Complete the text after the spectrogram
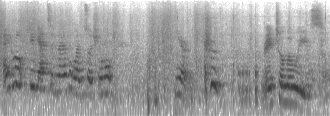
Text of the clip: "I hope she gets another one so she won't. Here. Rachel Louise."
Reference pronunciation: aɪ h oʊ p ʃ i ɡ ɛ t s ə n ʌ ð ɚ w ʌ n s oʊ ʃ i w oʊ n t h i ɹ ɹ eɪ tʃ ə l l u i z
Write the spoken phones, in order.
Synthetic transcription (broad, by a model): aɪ h oʊ p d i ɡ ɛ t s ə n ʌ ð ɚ w ʌ n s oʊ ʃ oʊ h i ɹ ɹ eɪ tʃ ə l l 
